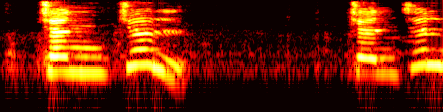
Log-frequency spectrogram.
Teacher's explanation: चंचल, चंचल में भी अंग की बिंदी यानी अनुस्वार के बाद च वर्ग का पहला वर्ण च लिखा है, इसीलिए इसमें च वर्ग के पंचम वर्ण की ध्वनि का उच्चारण हो रहा है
